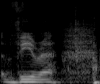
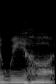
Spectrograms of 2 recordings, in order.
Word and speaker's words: Wera: Yes, I realise it says it's got a W there, but it's German, so I'll pronounce it how they would. So it's Wera, similar in regards to, you've got some people say Weha, it's Vha.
